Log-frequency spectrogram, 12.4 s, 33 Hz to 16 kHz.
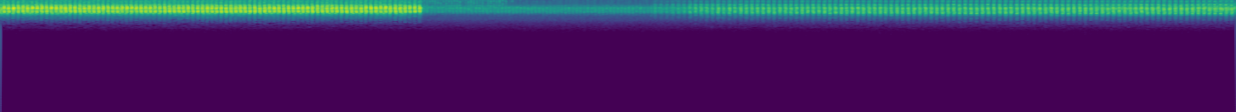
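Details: Evening stridulation of grasshoppers, 9pm, 6 September 2020, field by the Svensky monastery in Bryansk, Russia, Tascam DR-44WL: loud, high-pitched buzzing chorus that cuts out after four seconds, leaves a faint hiss, then returns softer and steady.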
